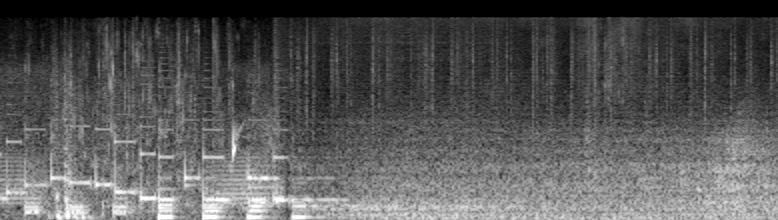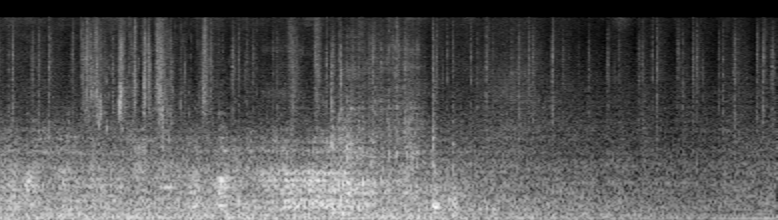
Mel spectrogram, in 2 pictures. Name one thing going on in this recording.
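A cat's paws patter softly over hard ground.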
